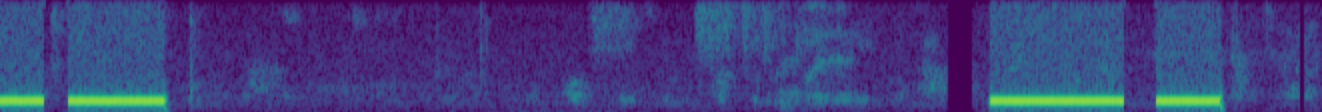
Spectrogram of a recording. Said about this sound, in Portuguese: Vou ligar agora no manual pra ver se. Pra essa mesma pessoa.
